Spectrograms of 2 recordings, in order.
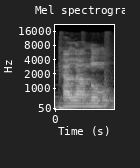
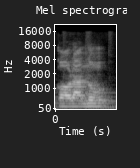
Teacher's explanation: এরকম যখন অনেক জায়গায় কিন্তু আনো প্রত্যয় যুক্ত হয়, এই আনো প্রত্যয় থাকলে কিন্তু সেগুলো অটা ওকার উচ্চারিত হয়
